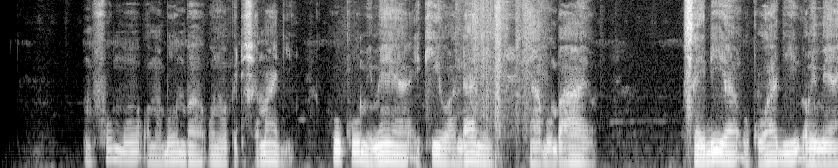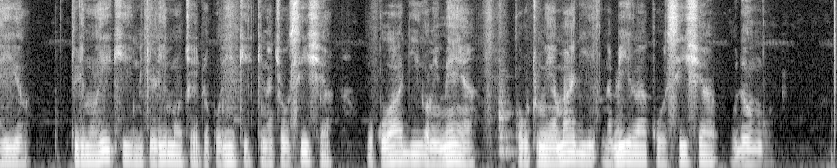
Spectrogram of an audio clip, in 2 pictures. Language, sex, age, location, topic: Swahili, male, 25-35, Dar es Salaam, agriculture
